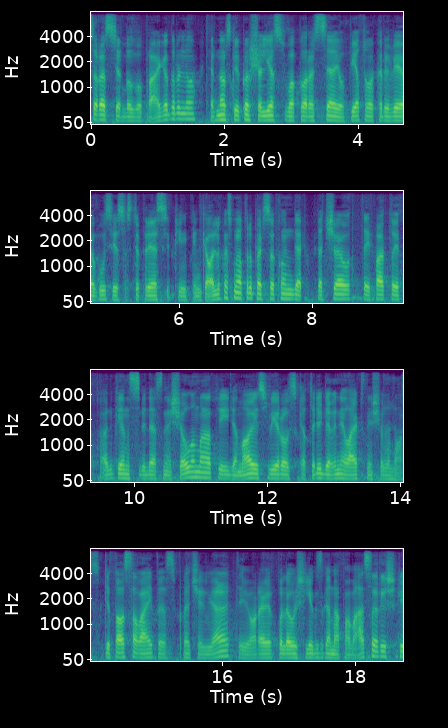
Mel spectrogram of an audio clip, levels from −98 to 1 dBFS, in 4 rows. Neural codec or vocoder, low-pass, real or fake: codec, 16 kHz, 1 kbps, FunCodec, trained on Chinese and English, 50 frames a second; 7.2 kHz; fake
